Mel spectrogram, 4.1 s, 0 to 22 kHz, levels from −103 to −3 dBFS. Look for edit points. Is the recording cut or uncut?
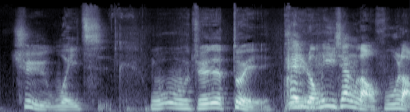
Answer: uncut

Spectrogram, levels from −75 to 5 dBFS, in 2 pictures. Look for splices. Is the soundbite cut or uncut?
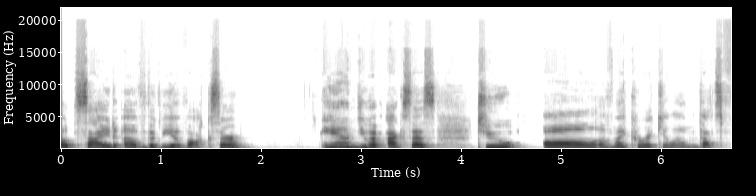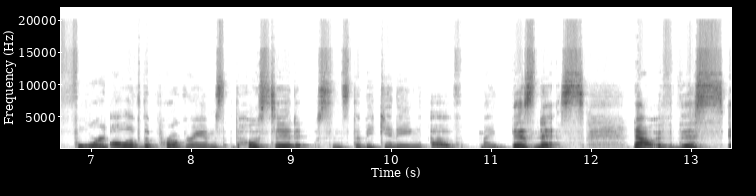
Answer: cut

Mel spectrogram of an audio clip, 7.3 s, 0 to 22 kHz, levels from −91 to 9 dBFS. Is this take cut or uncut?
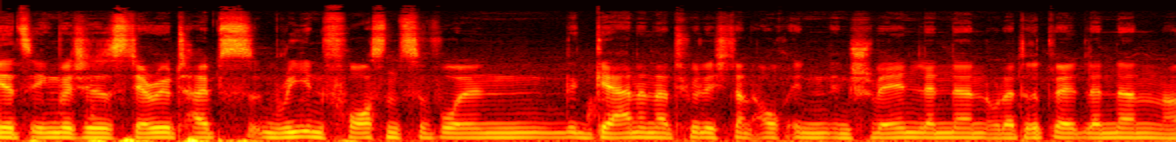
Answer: uncut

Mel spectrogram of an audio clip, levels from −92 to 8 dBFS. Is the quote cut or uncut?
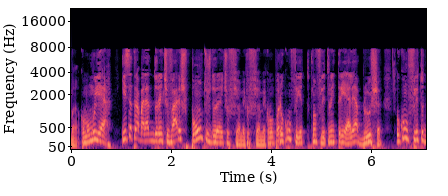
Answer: cut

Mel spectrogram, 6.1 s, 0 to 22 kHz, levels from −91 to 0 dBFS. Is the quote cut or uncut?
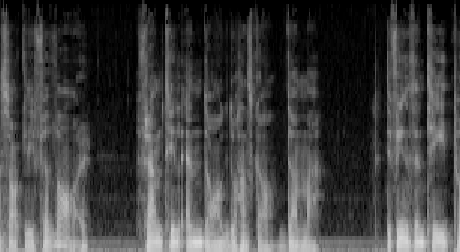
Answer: uncut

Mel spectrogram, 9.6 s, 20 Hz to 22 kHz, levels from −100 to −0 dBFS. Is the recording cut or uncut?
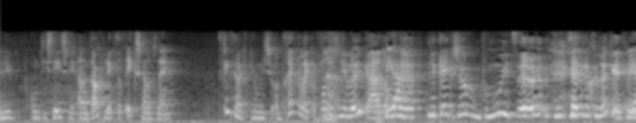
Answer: uncut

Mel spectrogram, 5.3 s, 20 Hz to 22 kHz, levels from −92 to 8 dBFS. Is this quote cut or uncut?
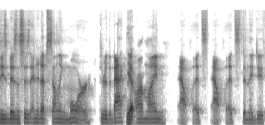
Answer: cut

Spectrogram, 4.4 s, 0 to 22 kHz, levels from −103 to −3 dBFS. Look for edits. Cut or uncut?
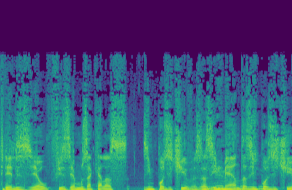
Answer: cut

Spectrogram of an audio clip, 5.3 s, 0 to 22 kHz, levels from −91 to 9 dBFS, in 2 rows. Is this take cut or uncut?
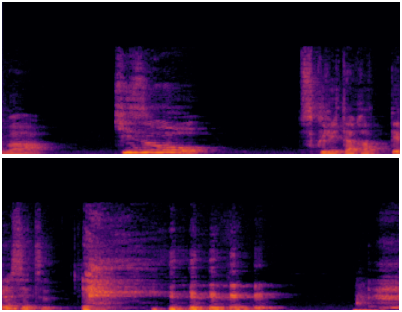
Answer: uncut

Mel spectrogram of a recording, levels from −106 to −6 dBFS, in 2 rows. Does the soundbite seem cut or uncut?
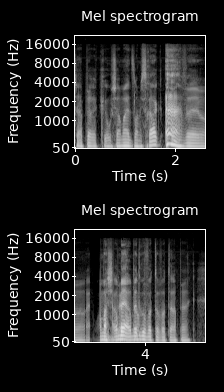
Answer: cut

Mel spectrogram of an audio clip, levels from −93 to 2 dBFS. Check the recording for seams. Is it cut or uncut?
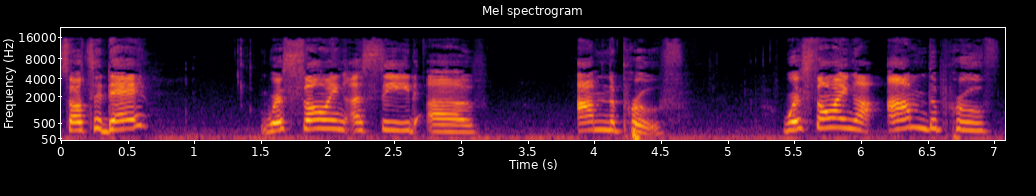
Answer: uncut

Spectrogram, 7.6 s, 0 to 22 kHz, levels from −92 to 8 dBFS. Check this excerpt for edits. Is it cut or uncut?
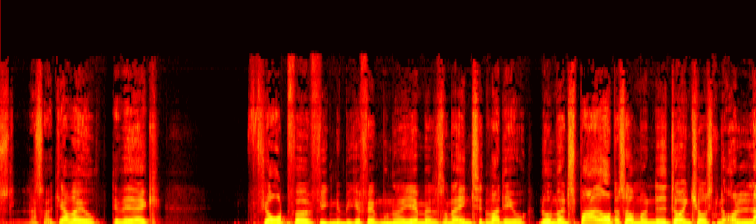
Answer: cut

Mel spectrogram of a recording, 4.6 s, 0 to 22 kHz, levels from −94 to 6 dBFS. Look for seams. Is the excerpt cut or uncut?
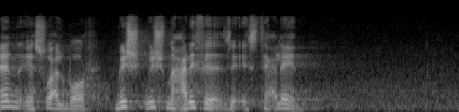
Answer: cut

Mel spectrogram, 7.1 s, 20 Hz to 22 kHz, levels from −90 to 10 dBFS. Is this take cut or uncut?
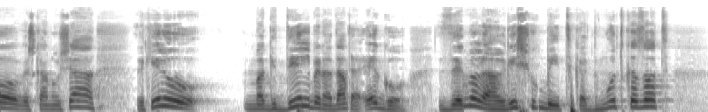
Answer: cut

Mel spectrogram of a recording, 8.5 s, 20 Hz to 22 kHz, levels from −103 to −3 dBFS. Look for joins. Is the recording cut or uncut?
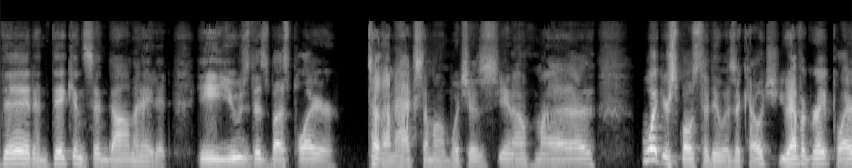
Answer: uncut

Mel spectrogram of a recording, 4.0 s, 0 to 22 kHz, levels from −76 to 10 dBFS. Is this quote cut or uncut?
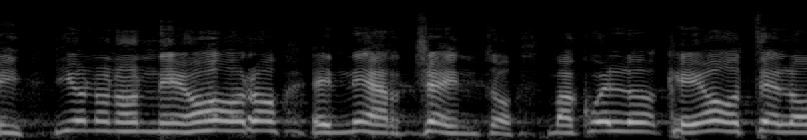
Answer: uncut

